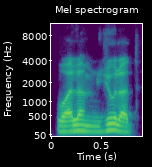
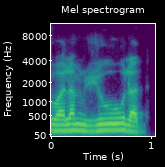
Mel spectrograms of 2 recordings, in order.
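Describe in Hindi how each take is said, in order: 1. y के बाद वाला स्वर छोटा पढ़ा जाता है। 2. y के बाद वाला स्वर लंबा पढ़ा जाता है। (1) "हम गलती कर देते हैं" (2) "या के बाद यहाँ पर वाव लिखी हुई है"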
